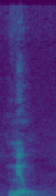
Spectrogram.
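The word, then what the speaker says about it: μ: एम यू ऐसे pronunciate हुआ है म्यू.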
